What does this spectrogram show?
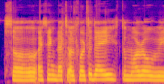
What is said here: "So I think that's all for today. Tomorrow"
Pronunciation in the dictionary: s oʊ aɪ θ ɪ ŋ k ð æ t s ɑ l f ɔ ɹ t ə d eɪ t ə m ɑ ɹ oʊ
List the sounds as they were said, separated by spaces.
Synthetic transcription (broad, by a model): s oʊ aɪ t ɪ ŋ k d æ t s ɑ l f ɔ ɹ t ə d eɪ t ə m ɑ ɹ oʊ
